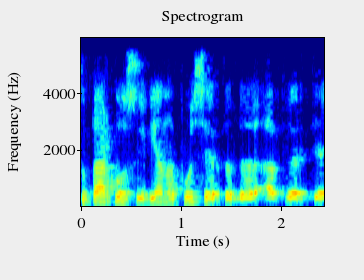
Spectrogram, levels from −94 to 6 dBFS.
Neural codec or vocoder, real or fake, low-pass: none; real; 5.4 kHz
